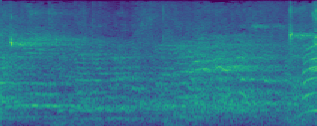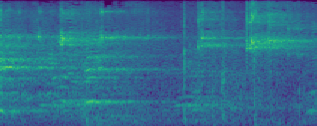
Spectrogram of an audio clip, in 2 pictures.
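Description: Basketball shoes squeak sharply on a hard court in an echoing hall.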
